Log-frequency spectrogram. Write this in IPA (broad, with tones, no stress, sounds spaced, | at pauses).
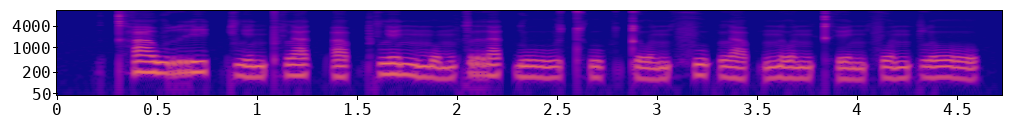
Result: kʰ a˥˩ w r i˦˥ t̚ k l i˩˦ n pʰ l a˥˩ t̚ ʔ a˨˩ p̚ k l e˥˩ n m o˩˦ m k r a˥˩ t̚ w uː˨˩ tʰ u˨˩ k̚ t o˩˦ n f u˥˩ ʔ l a˨˩ p̚ n o˧ n kʰ e˨˩ n f o˦˥ n p l oː˥˩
